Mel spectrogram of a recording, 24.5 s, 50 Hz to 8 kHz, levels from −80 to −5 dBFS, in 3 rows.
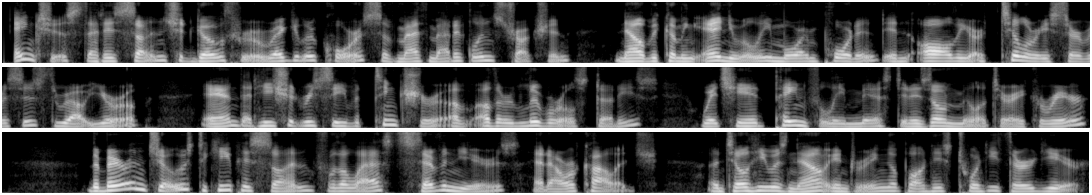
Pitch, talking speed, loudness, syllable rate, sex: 165 Hz, 175 wpm, -21 LUFS, 5.4 syllables/s, male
